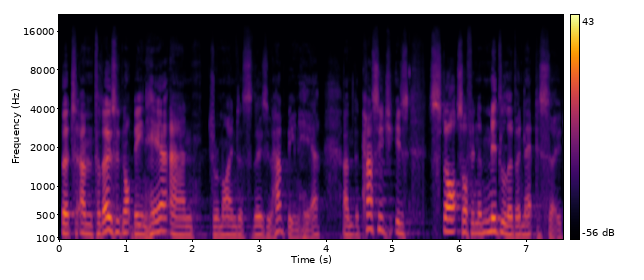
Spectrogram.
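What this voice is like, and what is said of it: Slightly congested, off-sounding voice. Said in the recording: “I've got a bit of a cold at the moment, so my voice isn't quite right”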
